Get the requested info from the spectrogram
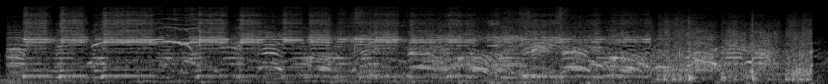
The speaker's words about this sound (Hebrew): אלה קריאות שמחה על לכתו של האיש ששלט בבוליביה ביד רמה כבר 14 שנים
